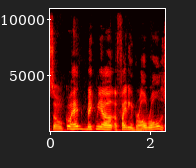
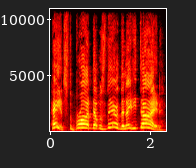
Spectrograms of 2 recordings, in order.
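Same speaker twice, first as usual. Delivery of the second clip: reporters calling out; 9 semitones higher, 8 dB louder than usual. Acted. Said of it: "They go".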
